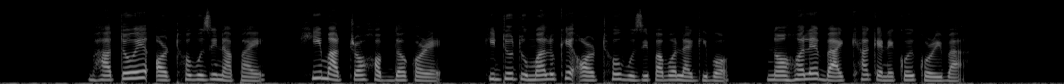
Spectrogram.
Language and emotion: Assamese, neutral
